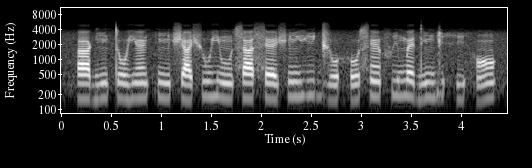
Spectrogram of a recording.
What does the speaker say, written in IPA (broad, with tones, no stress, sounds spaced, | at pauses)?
a˨ ɡ ĩ˨ t o˨ j ɛ̃˧ k ĩ˨ ʃ a˨ ʃ u˧ j ũ˨ s a˧ s ɛ˨ ʃ ĩ˧ j i˧ d͡ʒ o˨ h o˨˦ s ɛ̃˦ f i˦ m ɛ˦˨ d ĩ˧ ɡ i˧ h i˨ h ɔ̃˨˦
